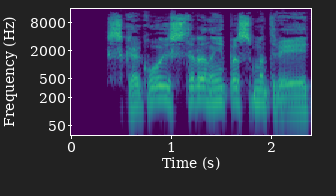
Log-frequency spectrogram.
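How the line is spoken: Snorting. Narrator (Russian): хмыкнул Свят

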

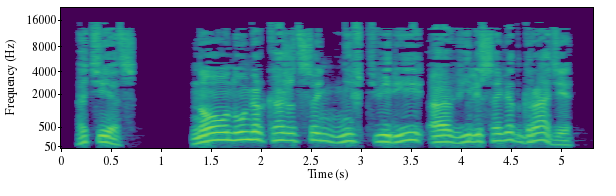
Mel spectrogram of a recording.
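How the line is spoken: Timid remark. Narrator (Russian): робко заметил

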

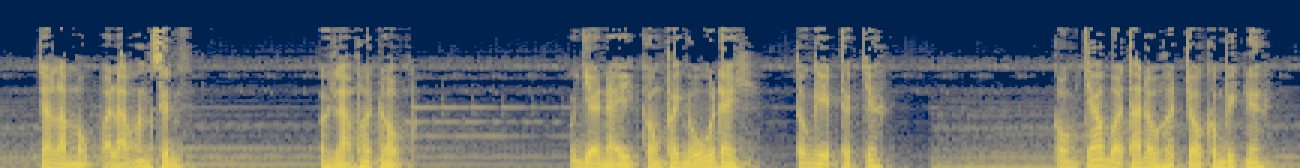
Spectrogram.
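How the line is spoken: Exhaling, muttering. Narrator (Vietnamese): Người thanh niên thở hắt ra một hơi, miệng lẩm bẩm

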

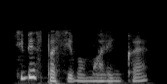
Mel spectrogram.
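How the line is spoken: Quiet reply. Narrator (Russian): Тихо отозвался Йен

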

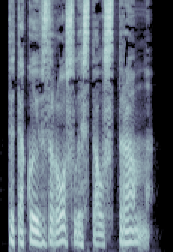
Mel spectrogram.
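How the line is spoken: Angry, cutting. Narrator (Russian): зло сверкнула глазами, как нож, сказала

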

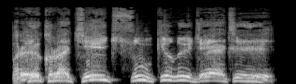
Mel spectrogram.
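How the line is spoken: Roaring, megaphone-loud. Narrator (Russian): взревел спектр не хуже патрульного матюгальника

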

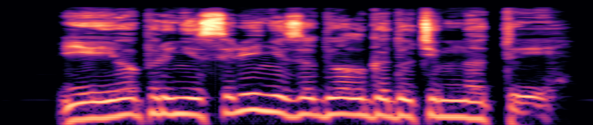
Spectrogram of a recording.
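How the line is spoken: Hoarse wheeze. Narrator (Russian): прохрипел смотритель

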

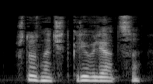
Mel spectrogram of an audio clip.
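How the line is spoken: Frightened question. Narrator (Russian): спросил испуганно

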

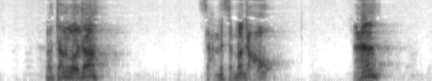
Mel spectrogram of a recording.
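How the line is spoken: Loud. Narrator (Chinese): 关山林 大声地说

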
